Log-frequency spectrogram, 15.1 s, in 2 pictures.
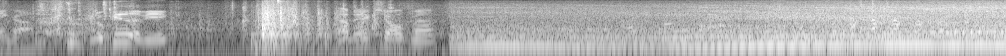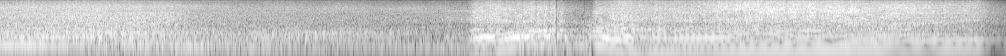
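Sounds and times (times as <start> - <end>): car engine revving hard: 3.4 - 15.0.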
